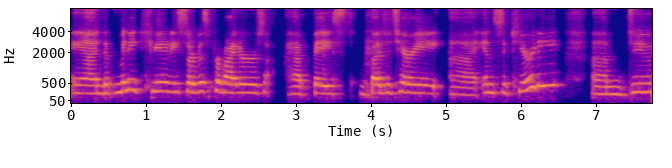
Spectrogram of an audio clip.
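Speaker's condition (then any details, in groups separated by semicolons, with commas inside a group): No condition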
